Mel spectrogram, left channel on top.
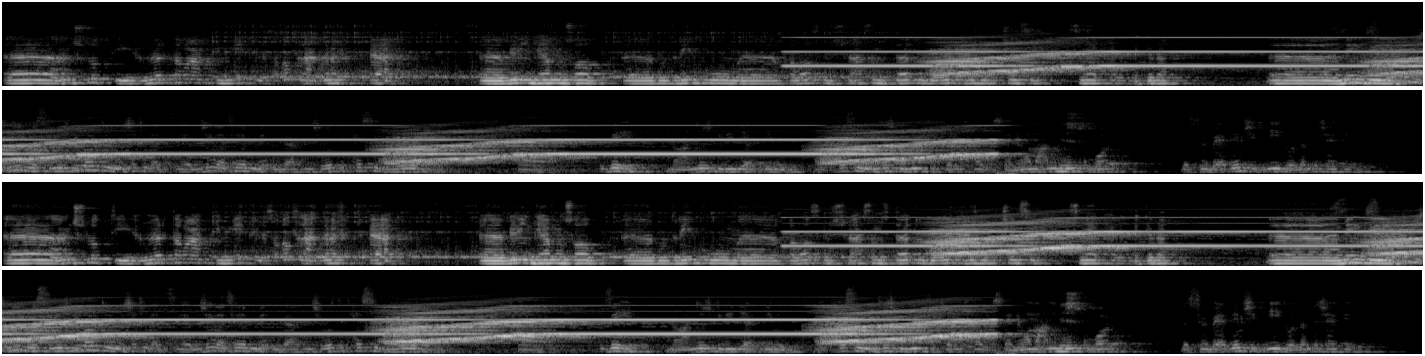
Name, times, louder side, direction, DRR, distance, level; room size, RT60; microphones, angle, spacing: voice 1, 0.0-3.9 4.8-10.4 10.7-11.7 12.6-13.9 24.7-25.0, right 1 dB, 65° right, 3 dB, 1.8 m, -29 dB
sound 1, 2.1-9.2, right 3 dB, 5° left, 2.1 m, -42 dB
sound 2, 7.8-24.2, right 3 dB, 80° right, 1.8 m, -22 dB
voice 2, 13.1-18.7 19.4-19.8 20.2-20.6 20.8-25.4 26.0-27.9, right 1 dB, 30° right, 1 dB, 2.4 m, -38 dB
22.0 x 19.5 x 6.7 m, 0.89 s
head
